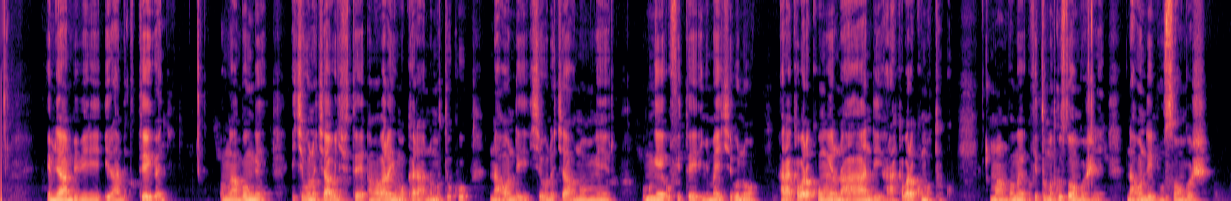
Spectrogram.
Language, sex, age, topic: Kinyarwanda, male, 25-35, government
